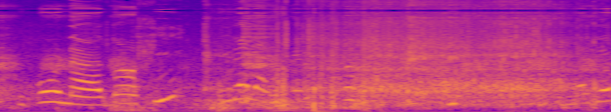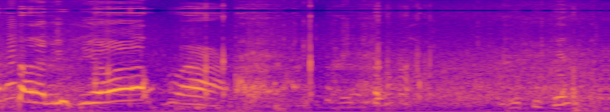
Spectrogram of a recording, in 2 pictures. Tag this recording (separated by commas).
Boat, canoe, Vehicle, Speech, splatter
